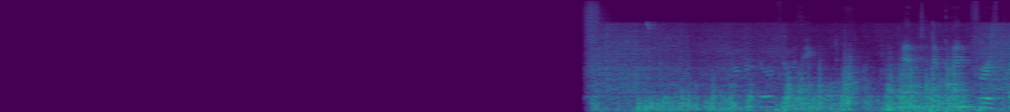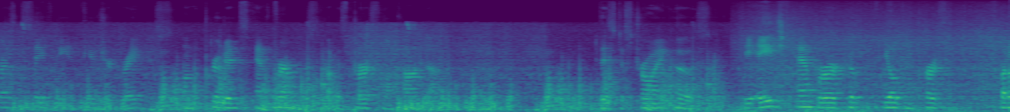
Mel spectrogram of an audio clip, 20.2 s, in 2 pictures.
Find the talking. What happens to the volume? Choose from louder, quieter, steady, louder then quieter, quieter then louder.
louder.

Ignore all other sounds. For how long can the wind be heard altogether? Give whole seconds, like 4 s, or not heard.
14 s.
